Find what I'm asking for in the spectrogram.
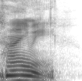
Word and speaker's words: Jaime: Yeah, well, how did he ever come up with Jamie and it's Jaime? – Well, it's because it's spelled J-A-I-M-E, Jaime. Because J in Spanish is a sound. H sound.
